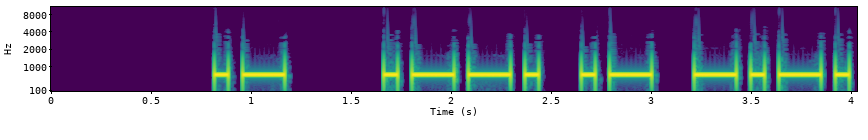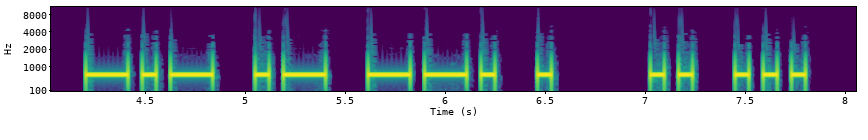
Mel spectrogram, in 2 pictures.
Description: Morse code, heard as a keyed tone, about 17 wpm, 700 Hz. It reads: A PACKAGE IS
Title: Additional Easy Phrases 17wpm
